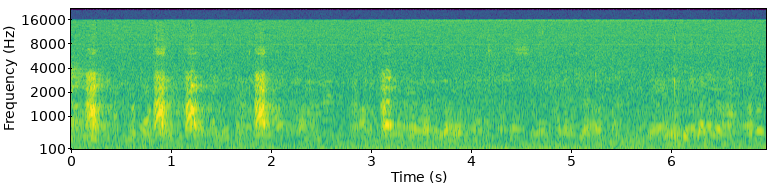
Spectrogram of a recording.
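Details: Dachshund at an agility trial, Römercup in Trier, 2012: four short, sharp yipping barks within two seconds, then one more bark near the three-second mark, with people talking in the background.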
